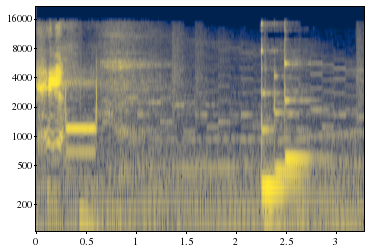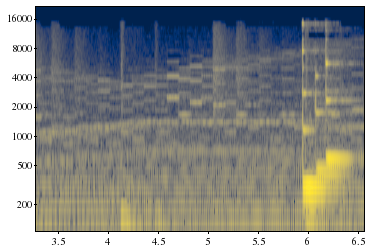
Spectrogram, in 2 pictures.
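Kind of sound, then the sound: signal or alarm, phone ringing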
